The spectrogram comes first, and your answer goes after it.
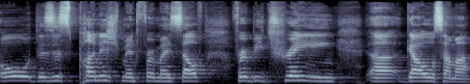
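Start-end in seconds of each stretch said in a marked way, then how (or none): none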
